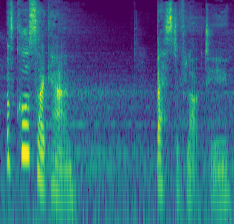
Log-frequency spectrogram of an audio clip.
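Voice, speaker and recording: A woman's voice: sits low, huge pitch swings, moderate pace, exaggerated voice. A woman acting a self-assured, cultured sorceress in a video game, articulate and theatrical, with a slyly teasing, coy manner. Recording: long reverb, music behind the dialogue.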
